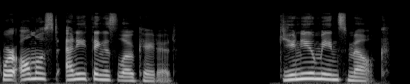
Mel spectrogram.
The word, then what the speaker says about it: 牛乳: Gyunyu means milk. Notice that it has stretched vowel sounds. Do not rush it. Say gyunyu. Even if the pronunciation is not perfect, the context inside a supermarket will help.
